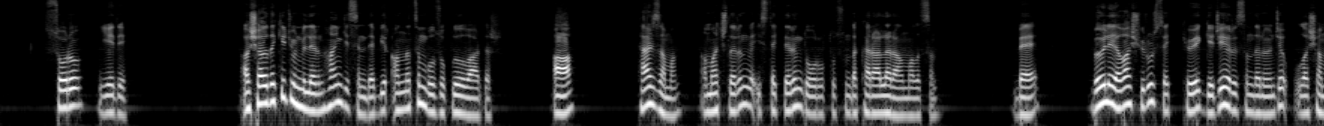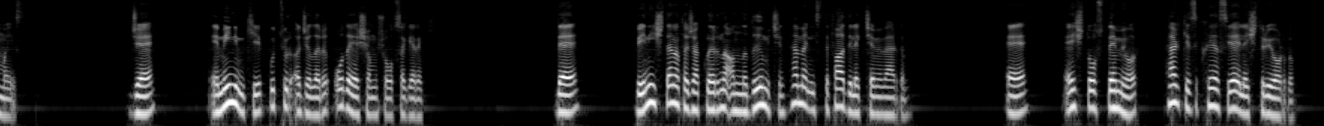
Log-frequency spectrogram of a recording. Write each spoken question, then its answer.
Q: Aşağıdaki cümlelerin hangisinde bir anlatım bozukluğu vardır?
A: Doğru cevap C şıkkı.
